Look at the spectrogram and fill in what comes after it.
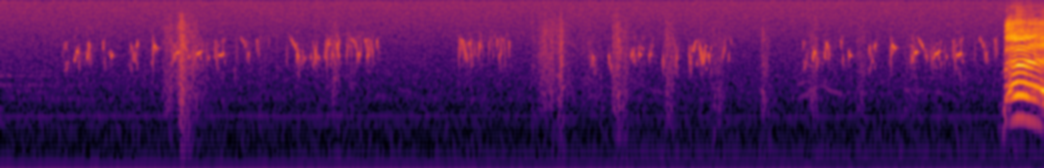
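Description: Small birds chirping and twittering in quick, scattered bursts over a faint steady hum. A loud voice cuts in with a falling pitch right at the end.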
